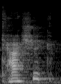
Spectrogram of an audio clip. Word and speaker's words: Kashyyyk: Taris, Dantooine, Tatooine, Kashyyyk – although this game pronounces it Kashik, like a Mongolian horse-archer the Keshik (though the pronunciation could be much worse, the Holiday special calls it 27;10 “Kazook”), Manaan, Leviathan, Korriban, Rakatta Prime & The Star Forge.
